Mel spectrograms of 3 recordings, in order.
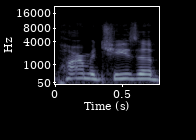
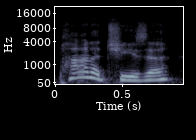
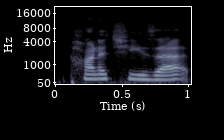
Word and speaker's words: Panacheeza: I don't know where you find Parma Chisa, but Pana Chisa, You want to spell it for people?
